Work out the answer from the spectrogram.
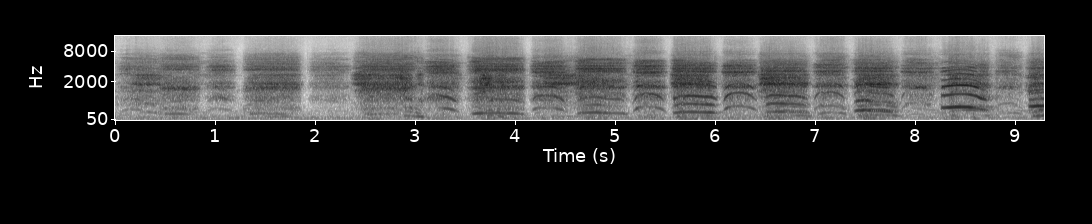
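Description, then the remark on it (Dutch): A person pants heavily and rhythmically, a fast run of loud, breathy, partly voiced gasps that barely pause for the full stretch, performed as an exaggerated imitation of panting. “Ja, maar wat moet ik dan doen? Hijgen, joh.”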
